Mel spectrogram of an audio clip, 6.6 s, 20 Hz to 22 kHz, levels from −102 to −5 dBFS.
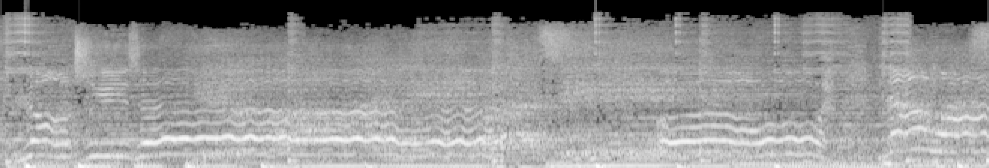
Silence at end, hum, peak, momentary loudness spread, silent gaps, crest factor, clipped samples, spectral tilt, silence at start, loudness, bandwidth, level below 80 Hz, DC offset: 0 s; none; 0 dBFS; 2 LU; none; 12 dB; under 0.1%; -4 dB/octave; 0 s; -13 LUFS; 16 kHz; -20 dBFS; under 0.1%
